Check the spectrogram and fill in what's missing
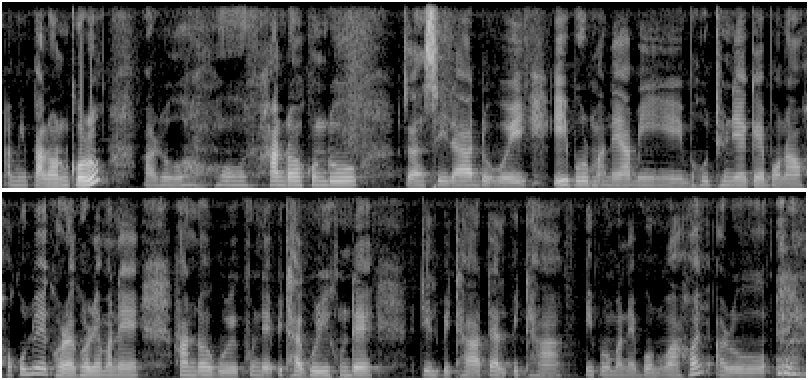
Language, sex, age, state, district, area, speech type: Assamese, female, 18-30, Assam, Darrang, rural, spontaneous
